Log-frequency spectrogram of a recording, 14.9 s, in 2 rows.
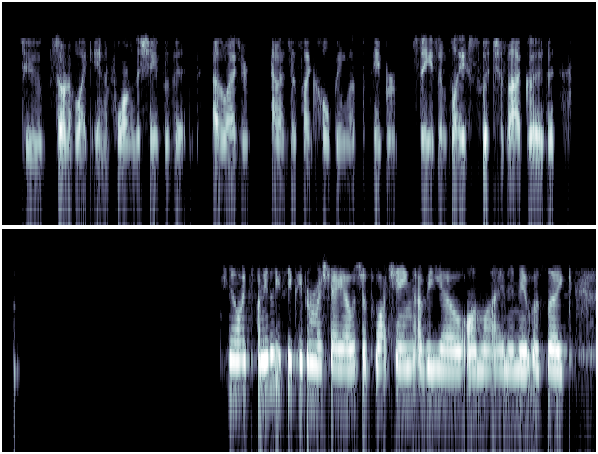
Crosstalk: none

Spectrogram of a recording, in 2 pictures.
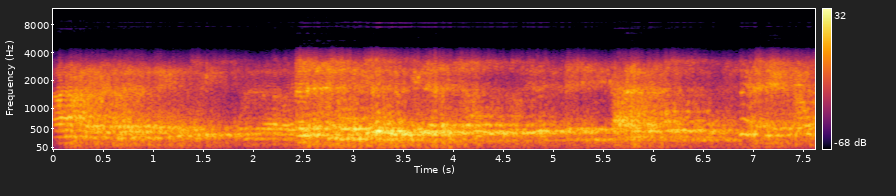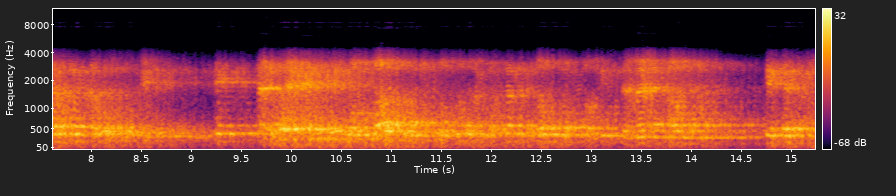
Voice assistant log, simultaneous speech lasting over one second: present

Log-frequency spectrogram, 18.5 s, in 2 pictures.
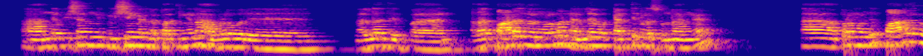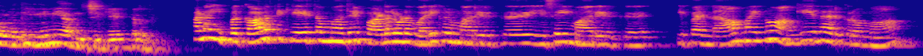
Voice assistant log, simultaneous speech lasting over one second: none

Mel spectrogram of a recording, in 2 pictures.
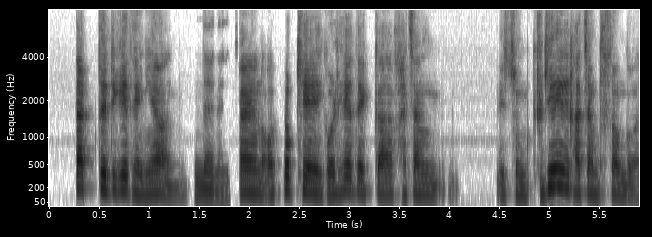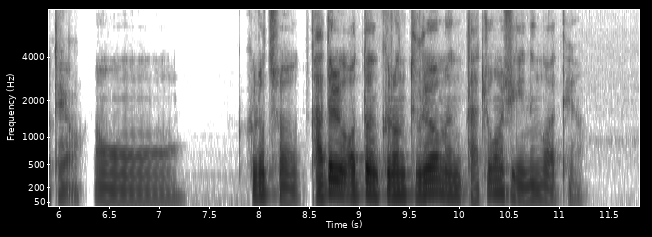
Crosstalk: none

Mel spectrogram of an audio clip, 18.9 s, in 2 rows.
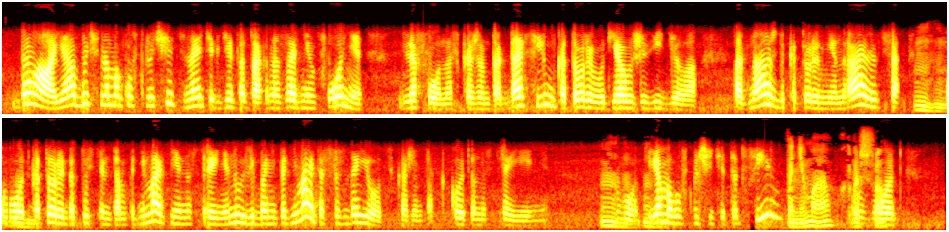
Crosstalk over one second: none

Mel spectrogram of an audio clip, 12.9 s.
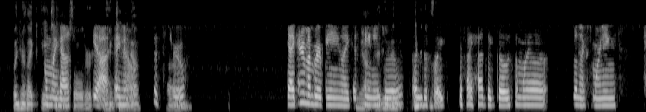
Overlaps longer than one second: present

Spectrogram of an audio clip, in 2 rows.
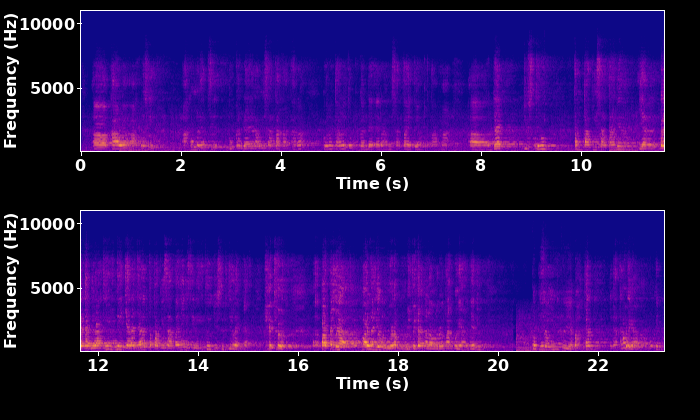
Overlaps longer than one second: none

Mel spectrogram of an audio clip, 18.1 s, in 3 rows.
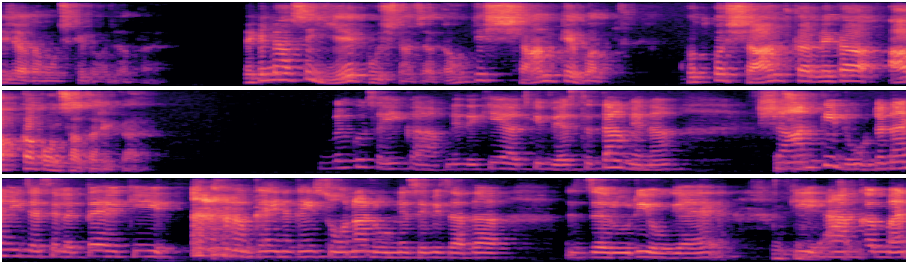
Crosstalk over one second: none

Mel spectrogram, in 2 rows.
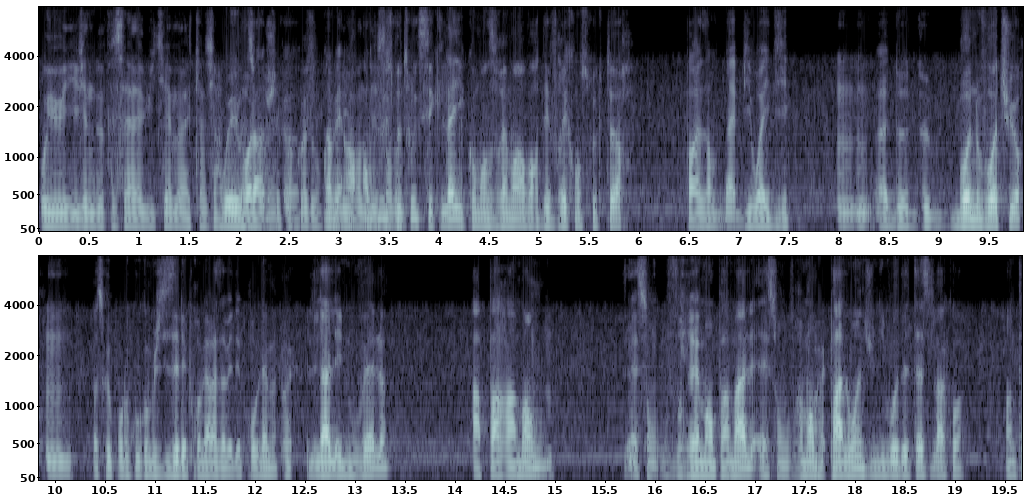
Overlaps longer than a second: present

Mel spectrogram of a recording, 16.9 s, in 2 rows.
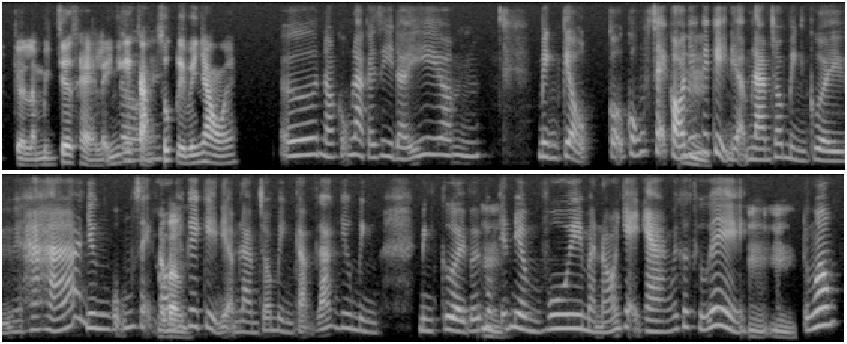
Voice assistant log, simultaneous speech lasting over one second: none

